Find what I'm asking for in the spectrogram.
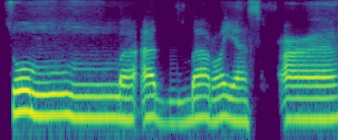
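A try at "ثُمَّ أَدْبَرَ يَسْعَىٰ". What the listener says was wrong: Mantul baknya. Dalnya mantul. Adbara. No. Itu belum mantul. Dipantulkan. Adbara.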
